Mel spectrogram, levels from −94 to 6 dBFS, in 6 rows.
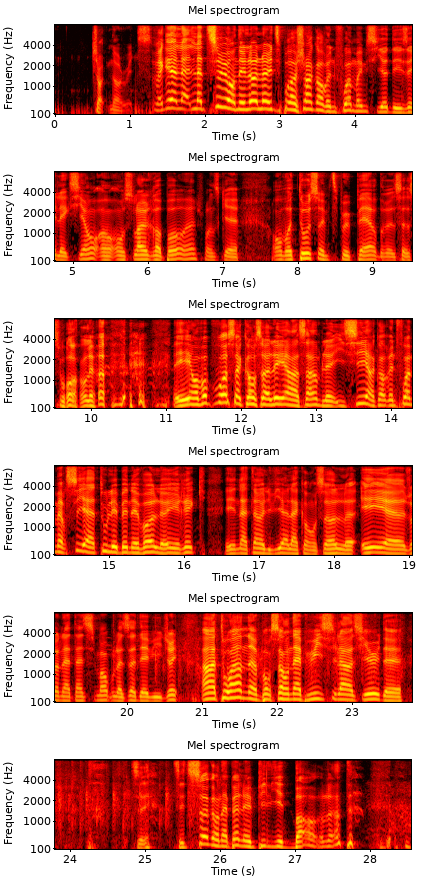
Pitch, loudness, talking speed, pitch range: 165 Hz, -25 LUFS, 175 wpm, 140-195 Hz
